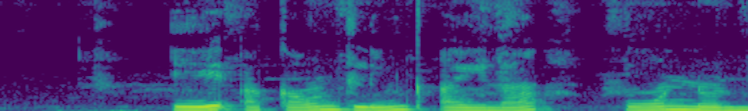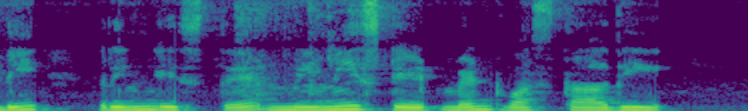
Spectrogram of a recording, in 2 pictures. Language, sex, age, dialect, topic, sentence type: Telugu, female, 18-24, Utterandhra, banking, statement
